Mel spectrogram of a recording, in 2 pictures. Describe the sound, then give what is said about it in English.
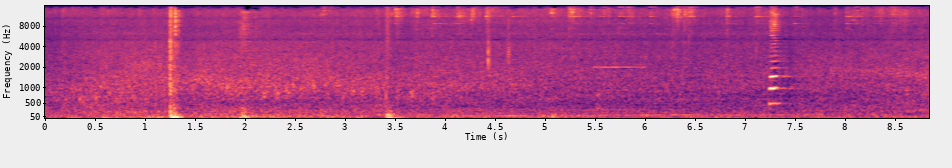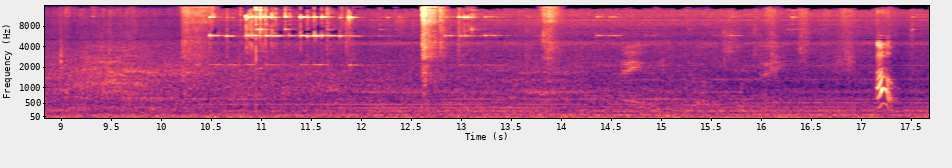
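Gas station ambience: a steady background hum of traffic with occasional clicks, knocks and clinks, a brief car horn toot and faint voices in the background. “So we should probably play the audio from our gas station visit.”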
